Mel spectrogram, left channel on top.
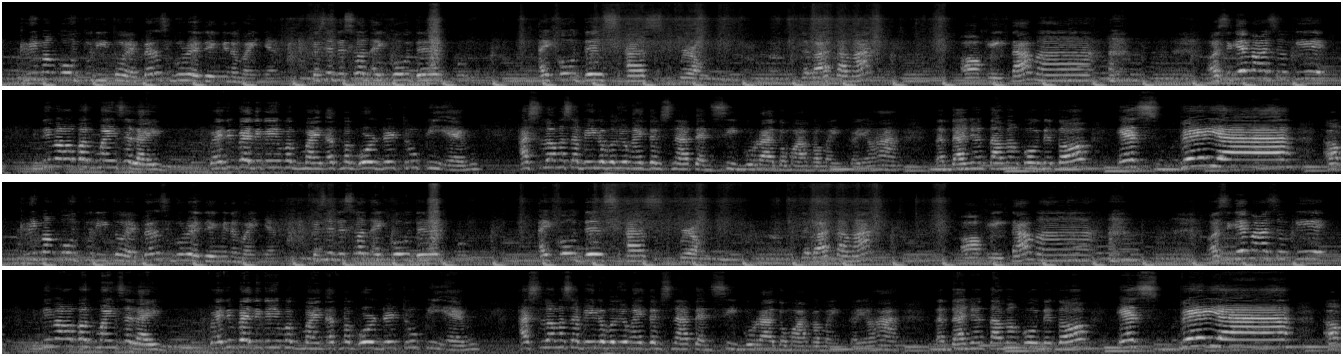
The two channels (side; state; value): right; noise; rumble, 24 dB below the sound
